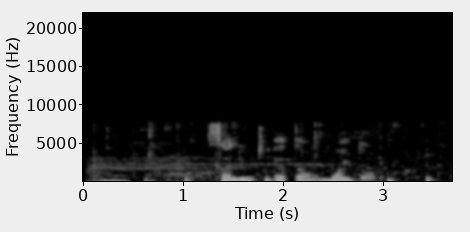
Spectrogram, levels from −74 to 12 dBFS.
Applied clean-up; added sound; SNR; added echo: classical method Wiener filter.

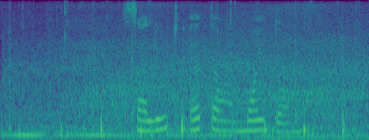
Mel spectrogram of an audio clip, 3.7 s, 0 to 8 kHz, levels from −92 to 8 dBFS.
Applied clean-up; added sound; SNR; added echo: none; Run; 6 dB; none.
